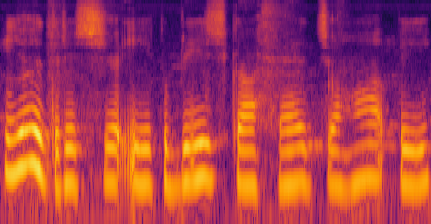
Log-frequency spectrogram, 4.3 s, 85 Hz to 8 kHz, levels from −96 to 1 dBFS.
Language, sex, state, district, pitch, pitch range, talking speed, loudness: Hindi, female, Bihar, West Champaran, 200 Hz, 190-210 Hz, 110 wpm, -19 LUFS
